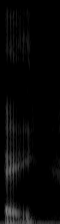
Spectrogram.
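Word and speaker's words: 愛: In Japanese, the kanji character for love, which is pronounced A, is written with exactly 13 strokes.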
